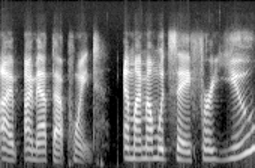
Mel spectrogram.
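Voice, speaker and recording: Against a quiet background, a woman speaks loudly with a bright, sharp tone. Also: dry, close sound with no echo. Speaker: podcast co-host. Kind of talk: casual chat. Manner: animated.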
